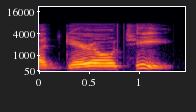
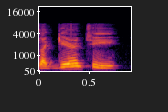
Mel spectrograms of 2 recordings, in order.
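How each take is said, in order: First: It is said in a southern American accent. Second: It is said in the speaker's ordinary accent.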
